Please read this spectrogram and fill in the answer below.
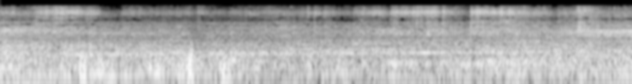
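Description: Busy city street traffic noise, steady throughout, with a minibus driving past close by at the start.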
